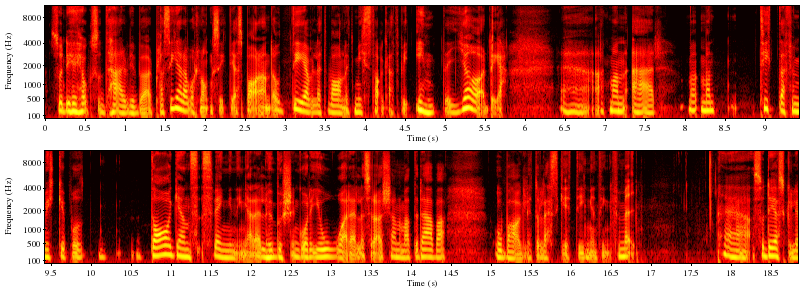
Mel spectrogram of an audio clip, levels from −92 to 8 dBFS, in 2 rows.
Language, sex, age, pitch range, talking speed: Swedish, female, 30-49, 170-200 Hz, 180 wpm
